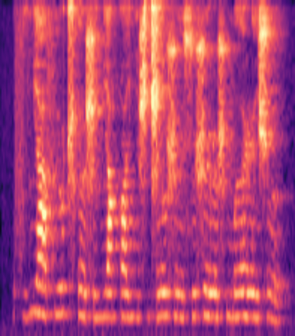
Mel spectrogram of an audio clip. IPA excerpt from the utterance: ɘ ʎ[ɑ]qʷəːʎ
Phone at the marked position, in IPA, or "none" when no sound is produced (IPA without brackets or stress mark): a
